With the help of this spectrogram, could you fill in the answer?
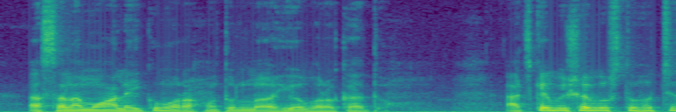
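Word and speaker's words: السلام عليكم: সালামটা শুদ্ধভাবে শিখে নিব সালামটা এভাবে দিবেন দিতে পারেন আসসালামু আলাইকুম ওয়ারাহমাতুল্লাহি ওয়াবারাকাতুহু অনেক সময় তাড়াহুড়া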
